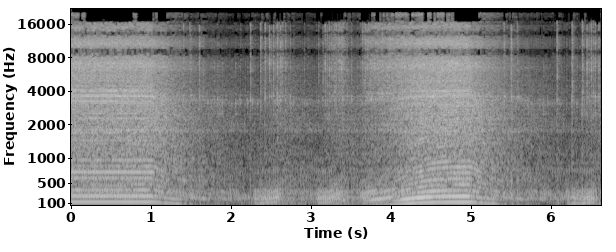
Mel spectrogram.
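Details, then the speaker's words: Stihl BR430 two-stroke blower, sat for an unknown time, started on choke, before idle was turned up and carb tuned: surges up and sags, hunting instead of holding steady idle; rough running as if still wanting choke. "I don't know how long it's been sitting for sounds like it wants to run with a choke on"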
